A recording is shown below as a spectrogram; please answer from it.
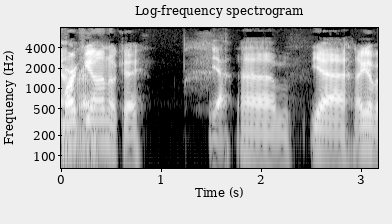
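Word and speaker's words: Marchion: I give it the hard C, but whatever. Markion. Marcion.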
